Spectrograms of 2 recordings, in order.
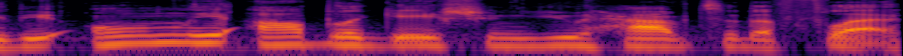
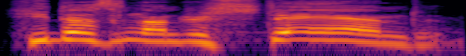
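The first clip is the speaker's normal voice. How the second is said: higher, wheedling small lizard voice; piping lizard; 7 semitones higher, 4 dB louder than usual. Acted. Lizard pleading with the ghost to spare it, higher wheedling voice. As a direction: coax him like a sly pet lizard. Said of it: "the lizard says".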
